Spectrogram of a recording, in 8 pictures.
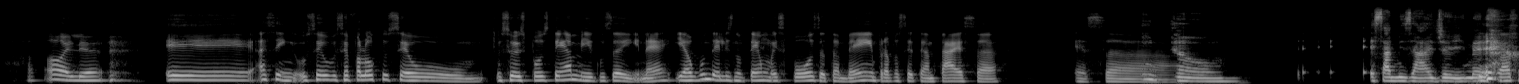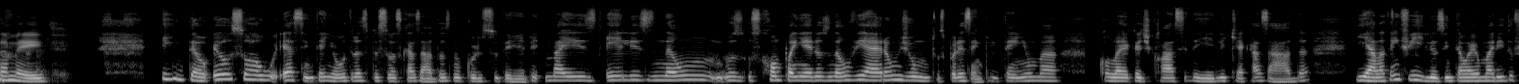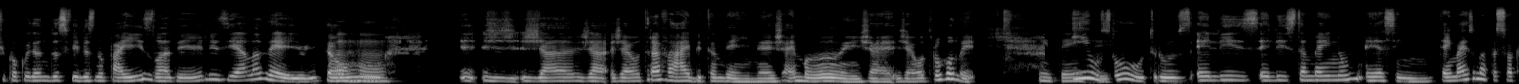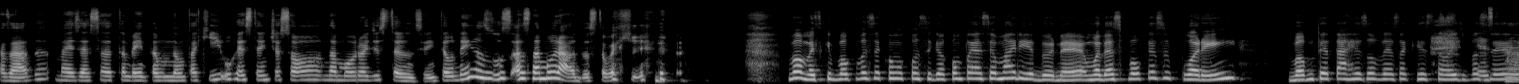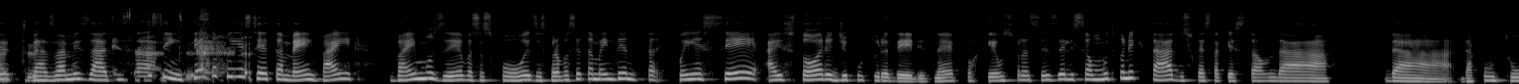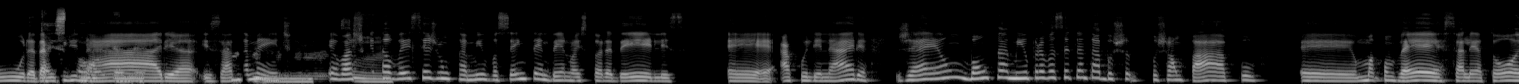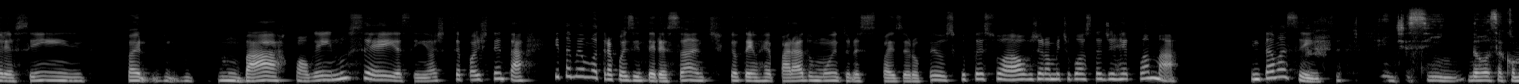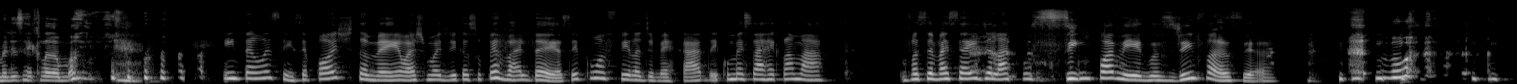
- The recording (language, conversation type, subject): Portuguese, advice, Como posso ser autêntico sem me afastar dos outros?
- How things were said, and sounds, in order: tapping; laugh; chuckle; laugh; chuckle; chuckle; laugh; laugh; other background noise; laughing while speaking: "Boa"; laugh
